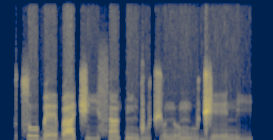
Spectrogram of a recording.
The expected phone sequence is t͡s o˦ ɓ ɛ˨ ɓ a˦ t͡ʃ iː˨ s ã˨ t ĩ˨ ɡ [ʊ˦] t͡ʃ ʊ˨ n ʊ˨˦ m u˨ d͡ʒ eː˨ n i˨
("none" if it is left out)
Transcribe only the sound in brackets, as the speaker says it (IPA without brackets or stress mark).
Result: u˦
